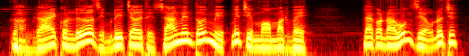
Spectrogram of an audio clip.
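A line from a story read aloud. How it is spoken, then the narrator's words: Grumbling. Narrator (Vietnamese): Lão Ngọc Hoàng càu nhàu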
